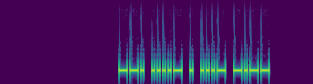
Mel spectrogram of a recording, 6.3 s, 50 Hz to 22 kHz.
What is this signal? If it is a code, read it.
Morse code, heard as a keyed tone, about 22 wpm, 700 Hz. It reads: G4EVY
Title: DXCC-100 Call Signs - 5 Characters - Repeated 3x - 22wpm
